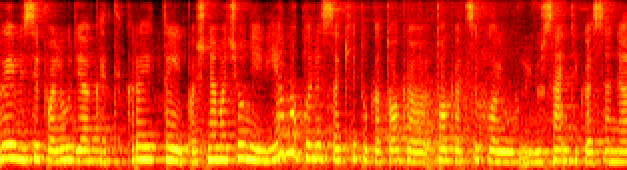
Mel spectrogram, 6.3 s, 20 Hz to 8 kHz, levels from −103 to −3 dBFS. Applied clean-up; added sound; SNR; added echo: neural separator model SepFormer DNS4.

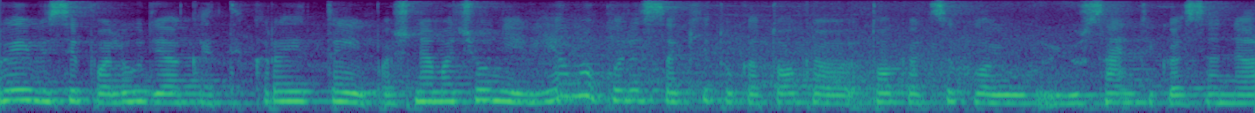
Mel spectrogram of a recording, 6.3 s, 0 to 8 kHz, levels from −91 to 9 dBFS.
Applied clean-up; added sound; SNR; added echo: none; Aircraft; 20 dB; reverberation time 0.5 s.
